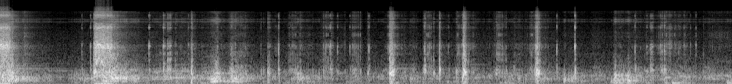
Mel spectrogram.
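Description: Handling noise close to the microphone: two loud thumps in the first second or so, then irregular clicks and knocks over low rustling.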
